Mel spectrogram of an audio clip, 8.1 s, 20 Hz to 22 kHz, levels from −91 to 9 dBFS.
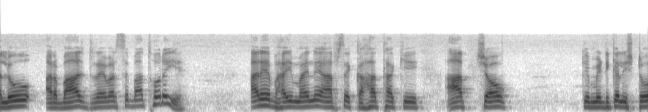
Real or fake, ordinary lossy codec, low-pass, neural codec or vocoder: real; none; 7.2 kHz; none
